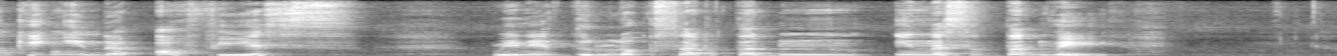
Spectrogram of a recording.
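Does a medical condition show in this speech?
Yes: cerebral palsy.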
